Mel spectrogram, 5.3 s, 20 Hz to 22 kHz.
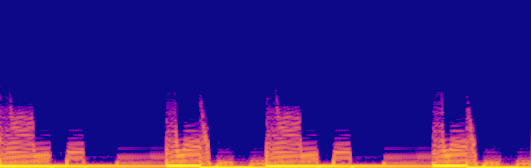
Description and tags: abstraction - bass 90bpm
Drone bass loop. Synthesized and analogue-y. Like the funky worm, but deep down. Created in Reason.
analogue, bass, downtempo, funky, synth, synthesizer, weight, worm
